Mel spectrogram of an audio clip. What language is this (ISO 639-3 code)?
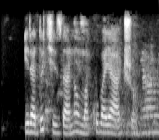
kin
